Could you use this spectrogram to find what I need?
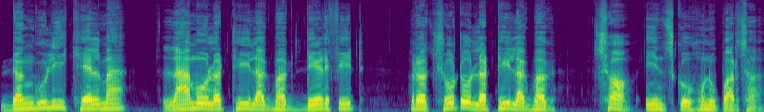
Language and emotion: Nepali, neutral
